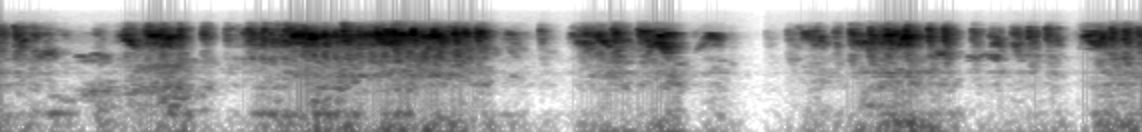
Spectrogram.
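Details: House sparrow chattering in loud, dense runs of rapid chirps, with short quiet gaps between bursts and a few softer notes.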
